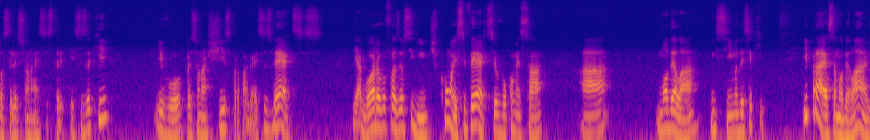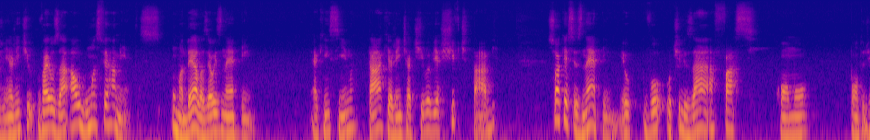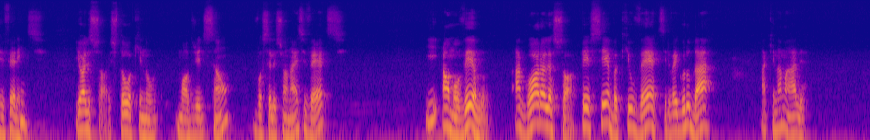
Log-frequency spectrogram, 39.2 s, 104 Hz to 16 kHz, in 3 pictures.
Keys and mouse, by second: 0.4 shift+click, 1.2 x, 3.5 click, 4.5 middle click, 5.7 Tab, 8.3 middle click, 15.3 middle click, 21.1 click, 22.6 click, 25.2 middle click, 26.1 ctrl+middle click, 28.1 Tab, 29.6 a, 31.4 click, 32.2 g, 37.6 middle click.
